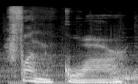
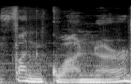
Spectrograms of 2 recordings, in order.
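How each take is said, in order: First: The r merges into the syllable, replacing n. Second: The r forms its own extra syllable after n. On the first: The speaker calls it right. "tapi fan kuar" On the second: The speaker calls it wrong. "bukan fan kuaner"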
